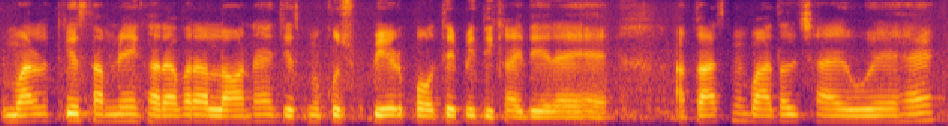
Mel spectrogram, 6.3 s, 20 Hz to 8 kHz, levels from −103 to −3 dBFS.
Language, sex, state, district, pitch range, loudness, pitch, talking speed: Hindi, male, Uttar Pradesh, Lalitpur, 145-155 Hz, -17 LUFS, 150 Hz, 220 wpm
